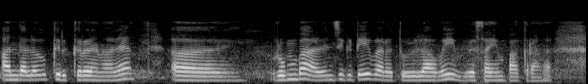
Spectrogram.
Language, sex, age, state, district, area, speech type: Tamil, female, 18-30, Tamil Nadu, Thanjavur, urban, spontaneous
